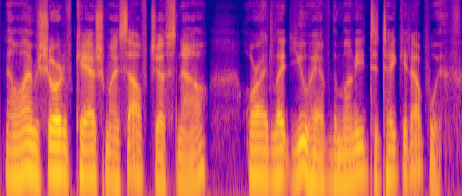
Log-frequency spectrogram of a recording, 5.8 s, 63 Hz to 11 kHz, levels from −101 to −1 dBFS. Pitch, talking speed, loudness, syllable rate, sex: 105 Hz, 210 wpm, -20 LUFS, 4.2 syllables/s, male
